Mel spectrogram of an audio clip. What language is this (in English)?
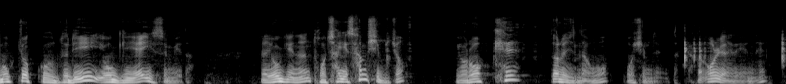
Korean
